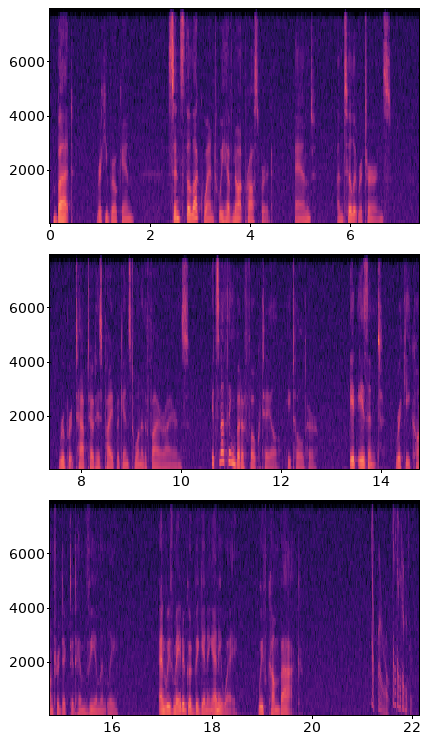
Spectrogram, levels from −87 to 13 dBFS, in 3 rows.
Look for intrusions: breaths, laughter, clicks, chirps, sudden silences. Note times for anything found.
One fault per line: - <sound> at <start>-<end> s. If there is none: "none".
- chirp at 21.2-22.0 s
